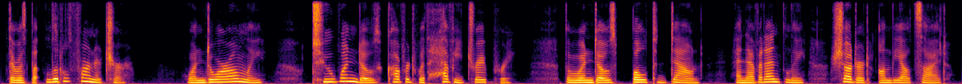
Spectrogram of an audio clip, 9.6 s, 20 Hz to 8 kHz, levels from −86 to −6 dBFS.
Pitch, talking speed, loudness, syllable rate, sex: 225 Hz, 150 wpm, -18 LUFS, 6.3 syllables/s, female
